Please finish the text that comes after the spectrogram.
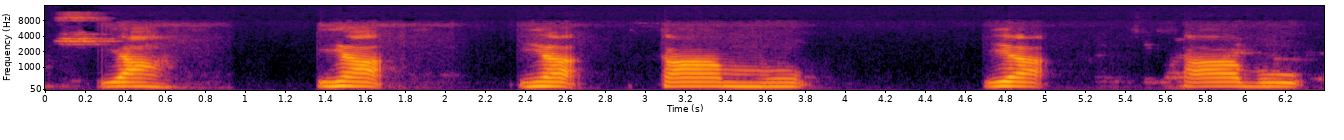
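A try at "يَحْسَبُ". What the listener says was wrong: ইয়া নাই, শুধু ইয়ার সাথে হা আনতে হবে। ইয়া বলেন, হা বলেন তো। ইয়াহ, ইয়াহ সাবু।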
